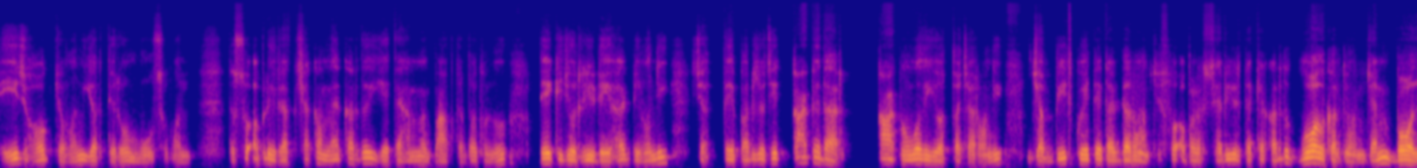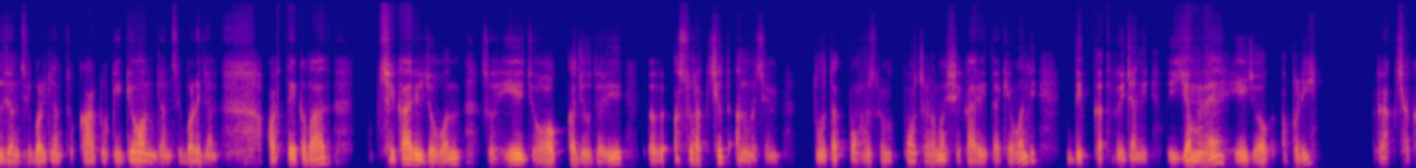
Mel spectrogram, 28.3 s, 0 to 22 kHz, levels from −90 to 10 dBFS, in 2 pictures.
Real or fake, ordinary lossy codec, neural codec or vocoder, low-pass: fake; Opus, 32 kbps; autoencoder, 48 kHz, 32 numbers a frame, DAC-VAE, trained on Japanese speech; 19.8 kHz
